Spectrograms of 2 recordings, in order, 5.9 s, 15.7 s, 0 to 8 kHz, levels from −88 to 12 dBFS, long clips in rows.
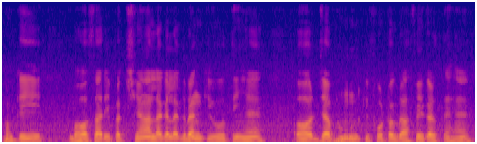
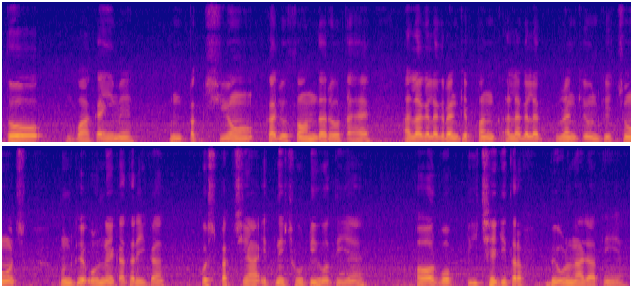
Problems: none marked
